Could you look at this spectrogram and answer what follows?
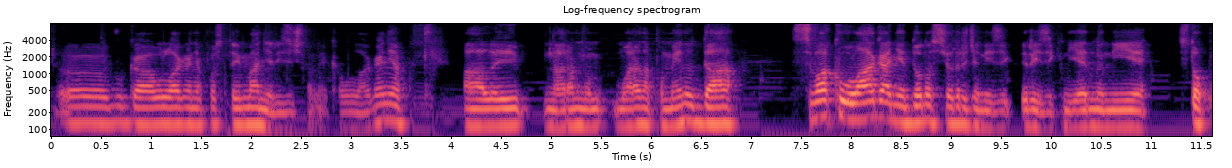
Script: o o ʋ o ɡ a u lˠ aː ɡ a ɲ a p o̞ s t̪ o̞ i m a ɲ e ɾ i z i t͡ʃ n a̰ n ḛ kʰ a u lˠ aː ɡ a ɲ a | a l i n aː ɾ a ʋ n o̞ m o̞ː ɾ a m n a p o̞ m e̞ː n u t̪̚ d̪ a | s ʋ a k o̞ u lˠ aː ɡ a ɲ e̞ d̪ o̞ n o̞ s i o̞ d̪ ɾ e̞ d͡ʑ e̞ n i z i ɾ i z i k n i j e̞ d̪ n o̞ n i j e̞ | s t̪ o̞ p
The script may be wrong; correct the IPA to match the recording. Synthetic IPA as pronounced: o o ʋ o ɡ a u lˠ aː ɡ a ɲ a p o̞ s t̪ o̞ i m a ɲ e ɾ i z i t͡ʃ n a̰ n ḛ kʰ a u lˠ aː ɡ a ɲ a | a l i n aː ɾ a ʋ n o̞ m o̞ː ɾ a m n a p o̞ m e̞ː n u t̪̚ d̪ a | s ʋ a k o̞ u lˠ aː ɡ a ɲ e̞ d̪ o̞ n o̞ s i o̞ d̪ ɾ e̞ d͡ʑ e̞ n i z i ɾ i z i k n i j e̞ d̪ n o̞ n i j e̞ | s t̪ o̞ p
